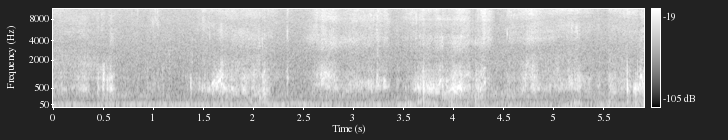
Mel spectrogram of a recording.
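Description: A red canvas low-top sneaker with a white rubber sole, hollow and empty and held up in the hand, is tapped and scratched on its canvas upper by fingertips and nails. The result is a series of soft, dry scratching and rubbing bursts with a papery, mid-range texture and a faint high hiss, each dying away almost at once.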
